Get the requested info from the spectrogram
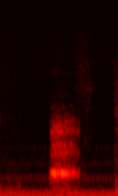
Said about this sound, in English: That's a good dog. Yeah, don't mind the dog. She be doing her thing. She's beautiful. She's beautiful, baby.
